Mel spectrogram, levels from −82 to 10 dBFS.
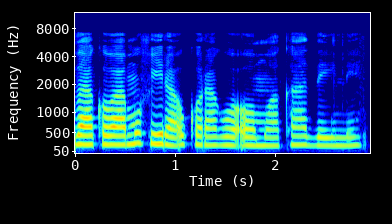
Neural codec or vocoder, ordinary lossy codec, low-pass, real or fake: none; AAC, 48 kbps; 7.2 kHz; real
